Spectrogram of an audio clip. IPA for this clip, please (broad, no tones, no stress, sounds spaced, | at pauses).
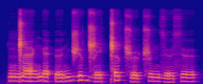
ŋ͡ǁ æ ŋ ɛ ʔ ø n d͡ʒ e ɖ͡ʐ e ǁ ɛ ʈ͡ʂ ø ʈ͡ʂ ɵ n z ø s ø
